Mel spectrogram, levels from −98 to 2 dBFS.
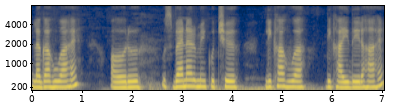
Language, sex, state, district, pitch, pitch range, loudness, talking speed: Hindi, female, Chhattisgarh, Kabirdham, 200 Hz, 190-210 Hz, -13 LUFS, 120 wpm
